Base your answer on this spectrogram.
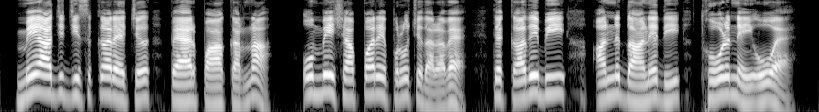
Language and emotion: Dogri, neutral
